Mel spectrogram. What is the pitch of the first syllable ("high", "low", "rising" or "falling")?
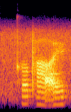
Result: rising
